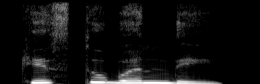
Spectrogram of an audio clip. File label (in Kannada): "ಖಿಸ್ತುಬಂದಿ", Kannada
